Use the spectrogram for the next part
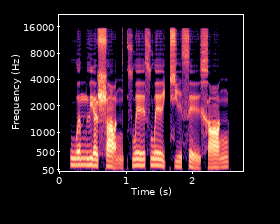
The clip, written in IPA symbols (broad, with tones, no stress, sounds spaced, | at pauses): w ə˥ n l j ɛ˨ ʂ ɑ̰˨˩ ŋ t͡s w e˥ ɪ̯ s w e˥˩ ɪ̯ t͡ɕ i˧˥ s ḛ˨˩ ɪ̯ x ɑ˧˥ ŋ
